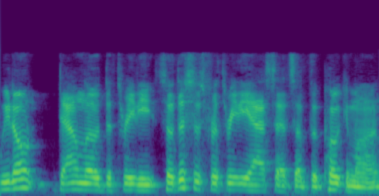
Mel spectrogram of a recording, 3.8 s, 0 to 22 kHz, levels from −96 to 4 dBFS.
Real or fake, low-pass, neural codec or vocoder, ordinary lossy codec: fake; 7.2 kHz; vocoder, 44.1 kHz, 128 mel bands every 512 samples, BigVGAN v2; MP3, 64 kbps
